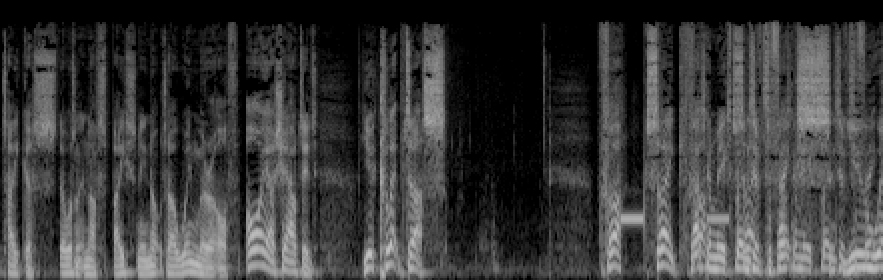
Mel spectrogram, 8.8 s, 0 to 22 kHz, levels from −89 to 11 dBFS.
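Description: A doubled audio track starts abruptly at 6.85 s and runs to the end: a full-band copy of the sound, a few decibels quieter, trails the original by about a second with no decay or room colour, likely from a second, slower capture path.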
